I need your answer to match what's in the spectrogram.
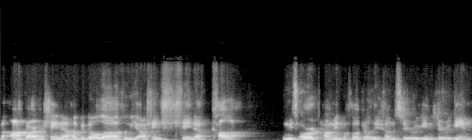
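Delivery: ordinary talk, nothing marked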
